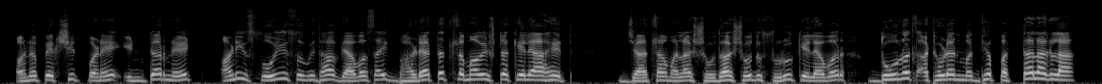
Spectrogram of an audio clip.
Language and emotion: Marathi, surprised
